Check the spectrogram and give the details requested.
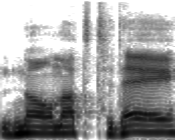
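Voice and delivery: put-on, acted Russian accent. Voicing the Chad character appearing in the game: Russian accent. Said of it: "He has a Russian accent now".

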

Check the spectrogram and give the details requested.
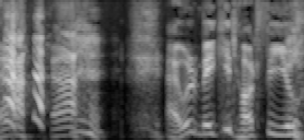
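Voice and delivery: convincing put-on Indian accent. Joking in a conversation, putting on an Indian accent. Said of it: "That was a fucking great accent from you".

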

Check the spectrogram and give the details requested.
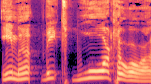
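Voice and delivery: put-on Australian accent. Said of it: "my favorite thing is an Australian accent".

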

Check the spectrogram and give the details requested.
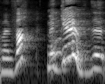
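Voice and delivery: very loud, drawn-out, stunned panicked cry. Retelling hearing that someone was upset, retelling a panicked outburst. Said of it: "blev så här aspanikad".

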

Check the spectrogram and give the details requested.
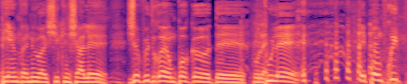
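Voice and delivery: put-on French accent. A radio host doing a bit about chicken chalet: french impression. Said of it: "French impression".

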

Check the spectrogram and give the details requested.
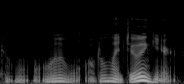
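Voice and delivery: flustered, frazzled cartoonish voice. Describing a comic panel, voicing Snoopy as put-on frazzled. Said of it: "Like he's frazzled".

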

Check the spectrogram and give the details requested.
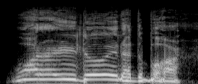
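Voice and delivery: play-acted, very high, shrill yelling. Retelling one's reaction after Odell Beckham fumbled the ball: retelling a yell. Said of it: "You're yelling".

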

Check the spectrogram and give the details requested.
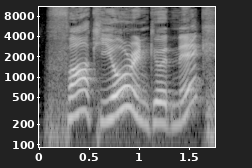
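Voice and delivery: put-on Australian accent, loud, slow, deliberately drawn out. Voicing a boyfriend's remark on request: put-on Australian accent. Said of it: "I can't do Australian accents. Will you do this for me?".

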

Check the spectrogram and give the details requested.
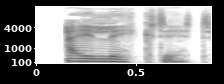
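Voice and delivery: acted expressionless deadpan, low and flat. Reading a story aloud, quoting a man's three haunting words: deadpan. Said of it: "looked us deadpan in the eye and just said".

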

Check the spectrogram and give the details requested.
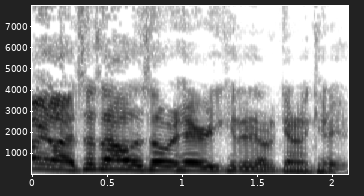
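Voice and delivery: put-on Irish accent. Joking with another speaker about using an Irish guy's voice, put-on Irish accent. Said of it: "the Irish guy going".

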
